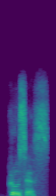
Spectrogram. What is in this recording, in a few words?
"Croesus", Indian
